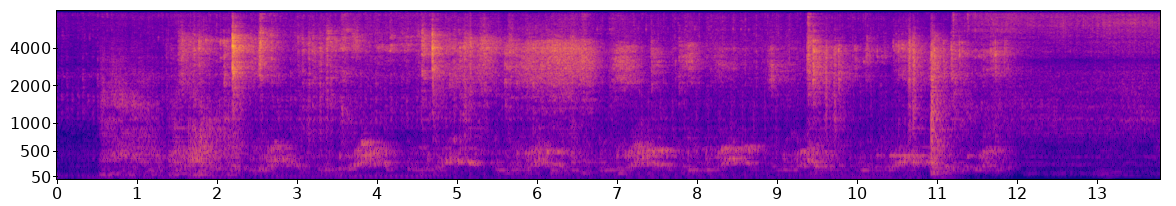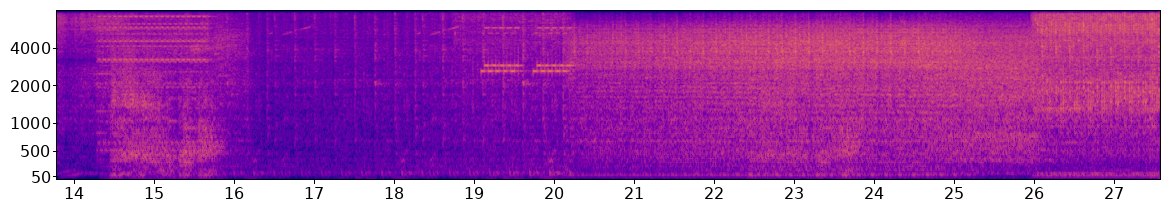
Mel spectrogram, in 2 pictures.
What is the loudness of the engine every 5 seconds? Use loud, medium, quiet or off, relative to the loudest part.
quiet, quiet, quiet, quiet, loud, loud.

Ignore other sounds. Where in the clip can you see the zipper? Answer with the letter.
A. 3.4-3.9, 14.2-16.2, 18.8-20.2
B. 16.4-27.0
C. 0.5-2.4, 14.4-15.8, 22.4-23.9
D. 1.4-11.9
C.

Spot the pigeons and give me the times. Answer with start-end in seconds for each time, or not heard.
1.4-11.9.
